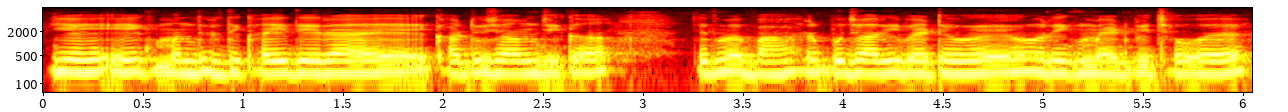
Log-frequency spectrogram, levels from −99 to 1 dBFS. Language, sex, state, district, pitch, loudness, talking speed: Hindi, female, Rajasthan, Jaipur, 185 Hz, -12 LUFS, 230 wpm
